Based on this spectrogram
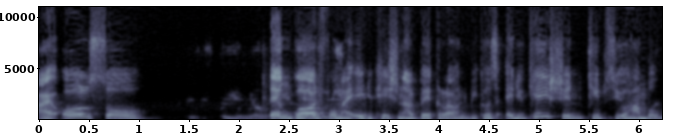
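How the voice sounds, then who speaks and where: A woman at medium pitch speaks at a moderate pace, somewhat breathy, with lively intonation. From South Africa, Johannesburg. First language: Shangaan (Xitsonga). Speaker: network marketing leader, former IT executive. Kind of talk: interview.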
